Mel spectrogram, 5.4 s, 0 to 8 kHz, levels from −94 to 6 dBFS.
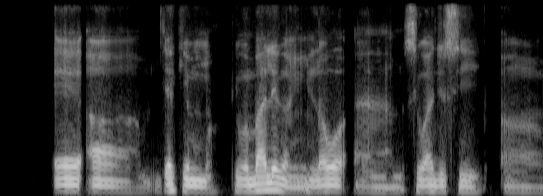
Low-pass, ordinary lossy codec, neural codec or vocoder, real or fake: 7.2 kHz; none; none; real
